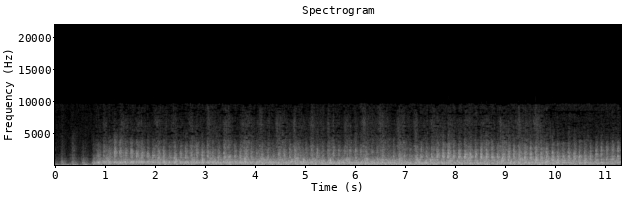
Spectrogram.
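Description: A train from Yankoyi bound for Karla, the last station, rolls steadily along the tracks, its loud, continuous rumble carrying a rapid rhythmic clatter of wheels on rails that starts up almost immediately and holds throughout.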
